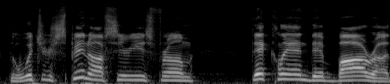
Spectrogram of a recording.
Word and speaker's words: Declan de Barra: witcher spin-off series from declan de barra there we go that's how you say it and lauren smith his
